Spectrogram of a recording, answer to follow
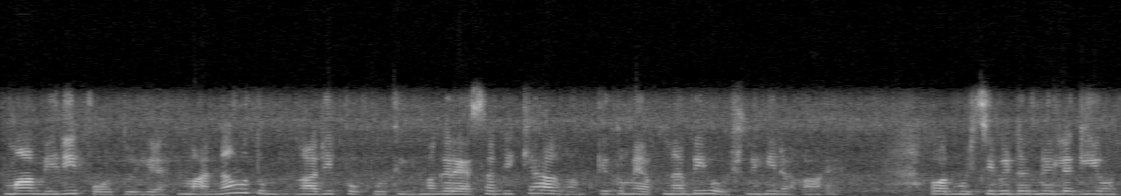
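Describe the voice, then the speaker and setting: A woman voicing a grieving young husband in a read-aloud story, her own high voice barely changed. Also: steady tone, slight background noise, lightly acted, low-quality recording. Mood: coaxing.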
